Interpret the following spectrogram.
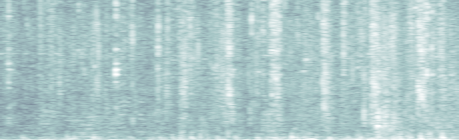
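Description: Hoofbeats of several horses on a sandy trail, an irregular series of dull clip-clops that draw closer.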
